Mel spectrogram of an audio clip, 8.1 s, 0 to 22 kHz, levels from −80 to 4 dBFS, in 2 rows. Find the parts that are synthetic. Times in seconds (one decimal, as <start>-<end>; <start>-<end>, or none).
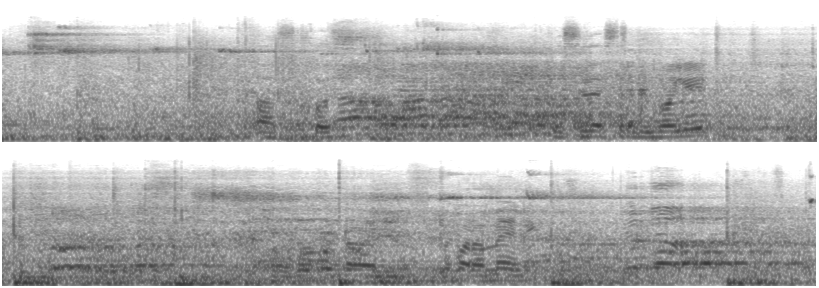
3.1-6.3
